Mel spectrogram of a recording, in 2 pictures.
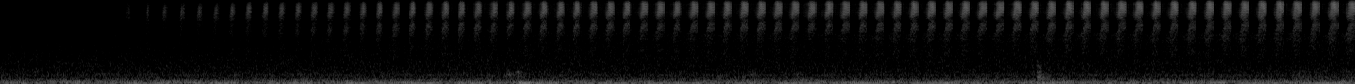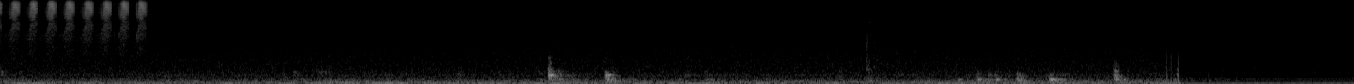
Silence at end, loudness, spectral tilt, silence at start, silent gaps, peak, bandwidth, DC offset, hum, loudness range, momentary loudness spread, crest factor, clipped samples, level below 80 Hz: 0 s; -36 LUFS; -3.5 dB/octave; 0 s; none; -16 dBFS; over 20 kHz; under 0.1%; none; 16 LU; 19 LU; 26 dB; under 0.1%; -52 dBFS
